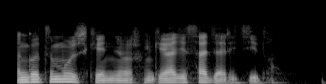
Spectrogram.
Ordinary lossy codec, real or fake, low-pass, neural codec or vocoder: none; real; 7.2 kHz; none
